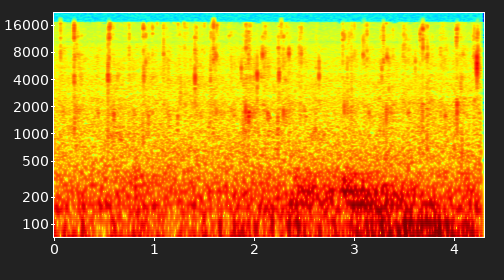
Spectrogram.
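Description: Tabby cat eating soft homemade oat mash from a small bowl: faint, irregular wet chewing clicks.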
